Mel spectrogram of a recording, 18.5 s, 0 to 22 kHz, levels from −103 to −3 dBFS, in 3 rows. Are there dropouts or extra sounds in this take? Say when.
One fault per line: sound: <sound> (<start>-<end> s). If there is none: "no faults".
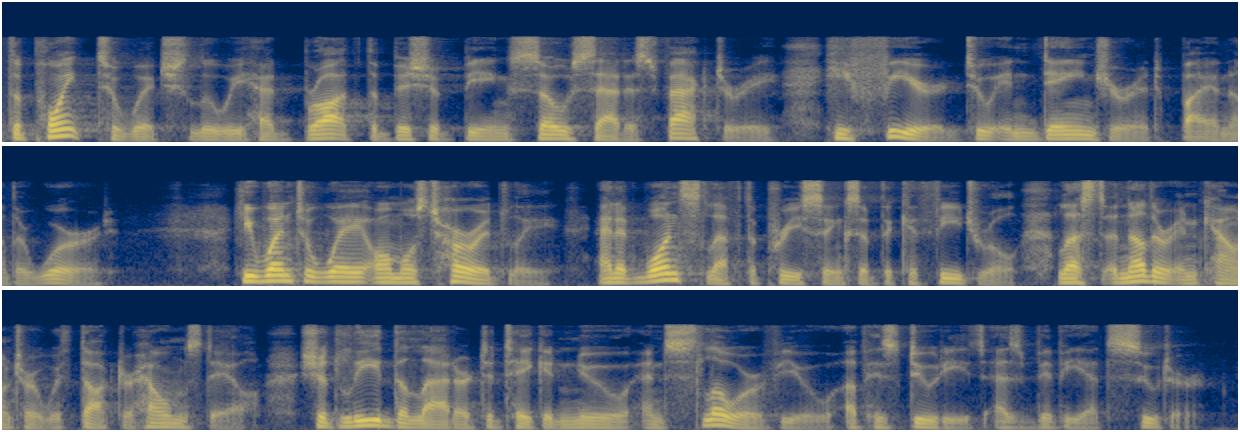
no faults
